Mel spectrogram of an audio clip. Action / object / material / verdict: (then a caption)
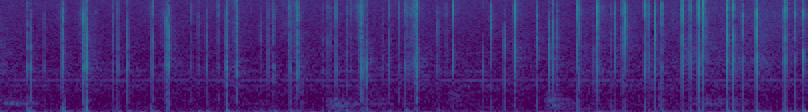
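tap / plastic gel bead eye mask / plastic / none. A pink plastic gel bead eye mask is rapidly tapped with long nails, giving a quick, uneven stream of sharp, crisp clicks and light scratchy rustles. The taps are dense and irregular, with bright clicky tops over a soft, low background.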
